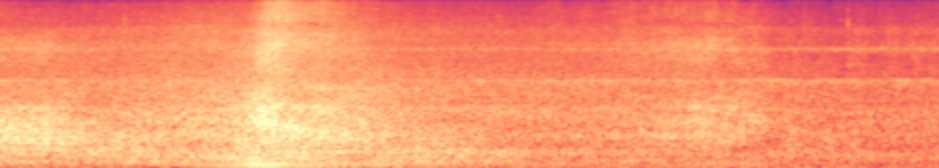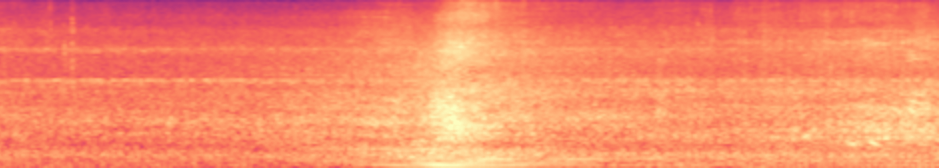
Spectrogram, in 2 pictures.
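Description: Road traffic: vehicles passing one after another, each swelling and fading away, the two loudest about two seconds in and about ten seconds in.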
